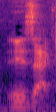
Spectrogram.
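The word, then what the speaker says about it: Zech: Did I pronounce it right? Zach? Zach, yeah. Z-E-C-H. Yeah, so.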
